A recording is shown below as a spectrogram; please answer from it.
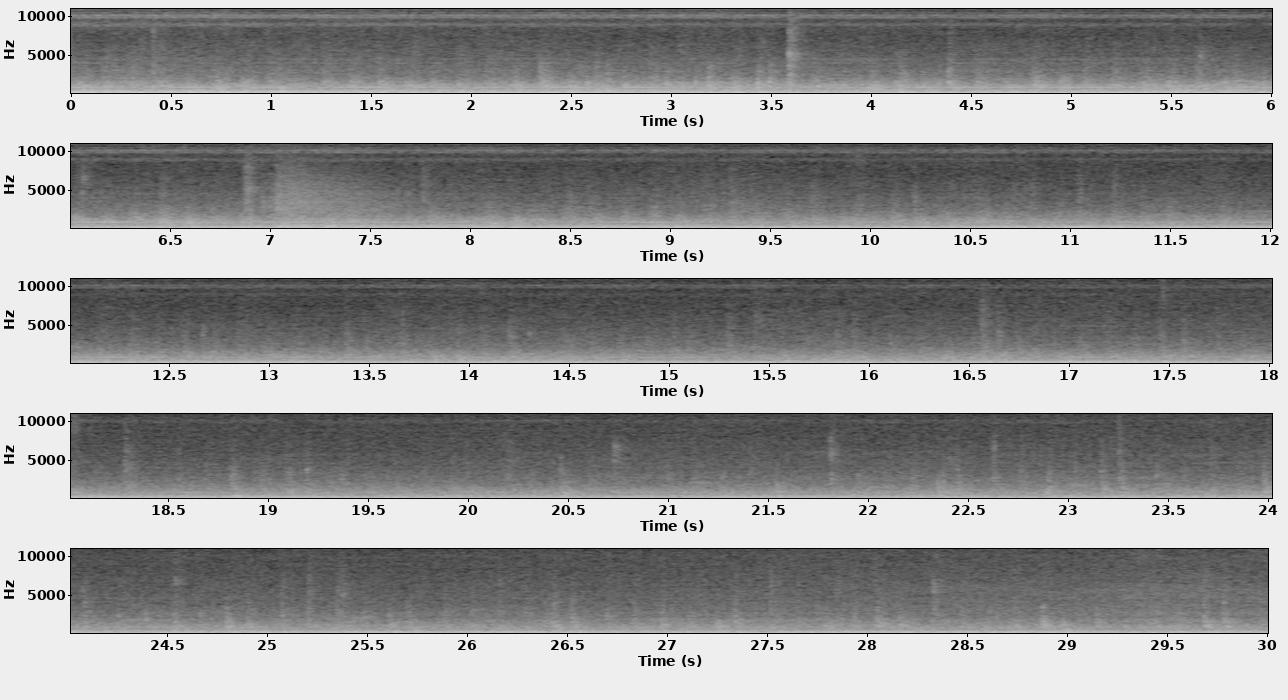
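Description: Long, older Hitachi escalator, in service since the JNR era, running under a rider: a steady mechanical rumble from the moving steps and drive, with a constant low hum and a faint higher whine.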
